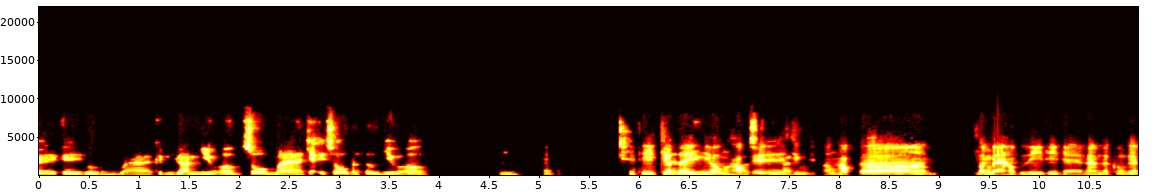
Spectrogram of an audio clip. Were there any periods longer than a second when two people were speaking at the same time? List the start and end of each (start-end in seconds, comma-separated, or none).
6.3-7.5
